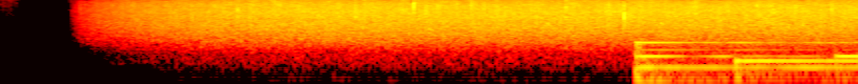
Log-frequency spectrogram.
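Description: Steady hiss of rain fading in from silence about half a second in. About three seconds in, music starts suddenly with several held notes over the rain, louder than the rain.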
